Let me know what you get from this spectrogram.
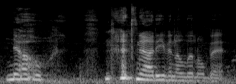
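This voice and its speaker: A woman playing an unimpressed, curt nurse on a space station in a sci-fi comedy audio drama, businesslike and deadpan. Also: medium pitch, measured pace, slight background noise, natural voice.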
